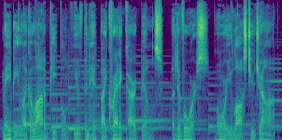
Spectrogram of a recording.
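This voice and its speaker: A male voice-over announcer with a very deep voice, delivering a scripted commercial. His read is earnest and reassuring, with clear music playing underneath. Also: fairly even intonation, moderate pace.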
